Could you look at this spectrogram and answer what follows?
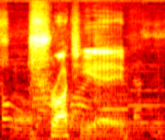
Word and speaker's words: Trottier: your last name properly trottier that's how we pronounce that yeah it's french canadian all right all right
